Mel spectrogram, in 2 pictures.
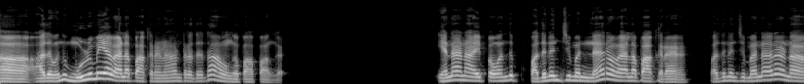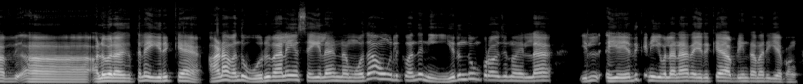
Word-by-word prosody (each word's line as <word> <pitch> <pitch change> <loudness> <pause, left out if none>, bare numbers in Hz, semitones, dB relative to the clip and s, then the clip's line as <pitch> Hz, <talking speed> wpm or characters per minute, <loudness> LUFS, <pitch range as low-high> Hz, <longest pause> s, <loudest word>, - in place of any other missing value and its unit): ஆ - - +7 0.3
அத 145 - +5
வந்து 220 +9 +1
முழுமையா 250 +9 +6
வேல 175 -1 +6
பார்க்கிறனான்றத 150 +1 -2
தான் 225 - +2
அவுங்க 135 -5 -2
பாப்பாங்க. 110 -3 -5 1.7
ஏன்னா, 175 +7 +3
நான் 180 -2 +4
இப்ப - - -2
வந்து 185 +5 -1 0.2
15 200 +3 +1
மணி 175 -2 +1
நேரம் 230 -2 +2
வேல 175 -1 +2
பார்க்கிறேன். 125 -4 -1 0.3
15 170 +4 -4
மணிநேரம் 205 +7 +1
நான் 160 -3 +3
வே - - -4
ஆ - - +1 0.6
அலுவலகத்தில 155 +3 +3
இருக்கேன். 170 -1 0 0.2
ஆனா, 205 - +4
வந்து 190 +2 0
ஒரு 160 +5 0
வேலையும் 210 +3 +1
செய்யலேன்னும்போது, 165 +2 -2
அவுங்களுக்கு 230 -7 -3
வந்து 240 +5 -3
"நீ 150 - -5 0.2
இருந்தும் 230 +6 -4
பிரயோஜனம் 185 -4 -4
இல்ல. 170 +2 -1 0.5
இல் 185 +5 -6 0.3
எதுக்கு 215 +4 -7
நீ 180 - +2
இவ்வளோ 160 -1 0
நேரம் 165 -2 +1
இருக்க?" 155 +2 -6
அப்பிடின்றமாரி 150 -1 -4
கேப்பாங்க. 120 -3 -7
170 Hz, 165 wpm, -19 LUFS, 150-195 Hz, 1.7 s, ஆ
